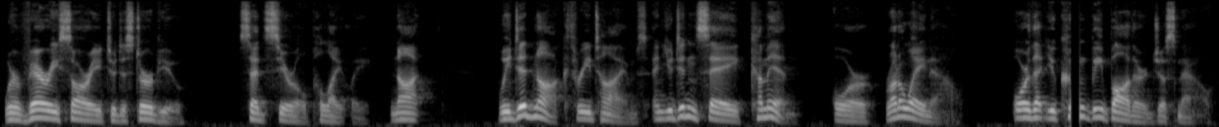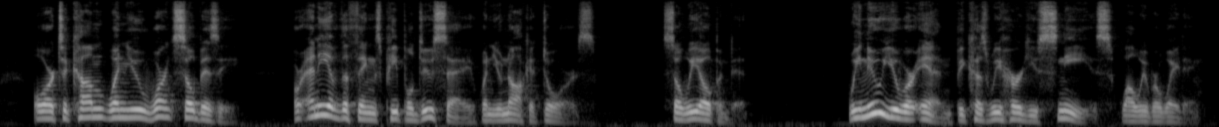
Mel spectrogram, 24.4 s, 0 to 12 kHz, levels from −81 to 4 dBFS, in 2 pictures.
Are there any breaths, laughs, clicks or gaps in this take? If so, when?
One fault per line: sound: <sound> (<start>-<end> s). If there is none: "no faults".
sound: dropout (10.7-10.8 s)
